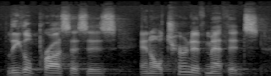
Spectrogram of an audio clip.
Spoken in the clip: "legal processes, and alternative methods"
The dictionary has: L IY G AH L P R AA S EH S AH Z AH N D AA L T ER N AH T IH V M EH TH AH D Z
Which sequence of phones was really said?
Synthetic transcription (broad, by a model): L IY G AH L P R AA S EH S AH Z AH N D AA L T ER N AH T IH V M EH TH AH D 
